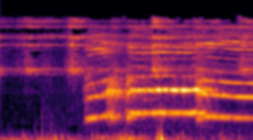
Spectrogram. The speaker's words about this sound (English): Just coming up to the front door and there's a rooster and there's geese and it's all very festive here.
